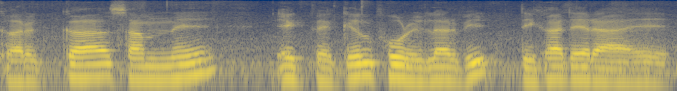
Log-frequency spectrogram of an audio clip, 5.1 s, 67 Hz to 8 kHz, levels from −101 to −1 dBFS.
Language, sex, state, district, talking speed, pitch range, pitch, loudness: Hindi, male, Arunachal Pradesh, Lower Dibang Valley, 140 wpm, 115-135 Hz, 125 Hz, -15 LUFS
